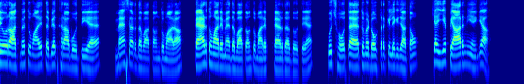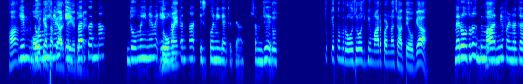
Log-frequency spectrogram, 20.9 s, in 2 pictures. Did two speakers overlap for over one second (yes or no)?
yes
